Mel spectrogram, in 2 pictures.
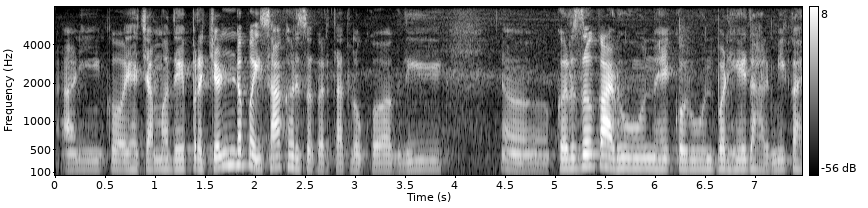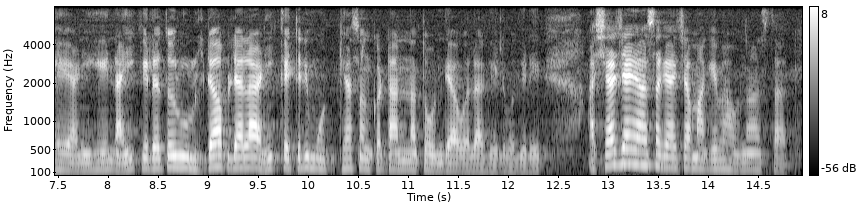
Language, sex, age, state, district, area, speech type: Marathi, female, 60+, Maharashtra, Kolhapur, urban, spontaneous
